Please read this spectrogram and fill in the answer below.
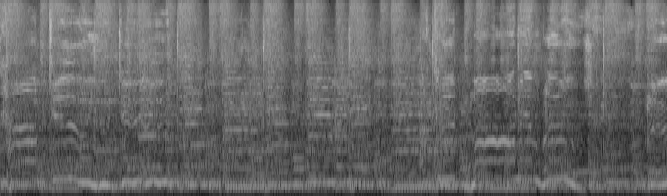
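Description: Background music: a guitar-led song with many sliding, bending notes.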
